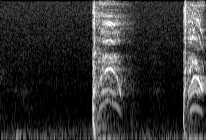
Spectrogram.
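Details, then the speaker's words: Adult sick all week with an illness, nose too blocked to breathe through, coughing and sniffling: cough. "Can't hear that. Hear that? The cough, the sniffles."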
